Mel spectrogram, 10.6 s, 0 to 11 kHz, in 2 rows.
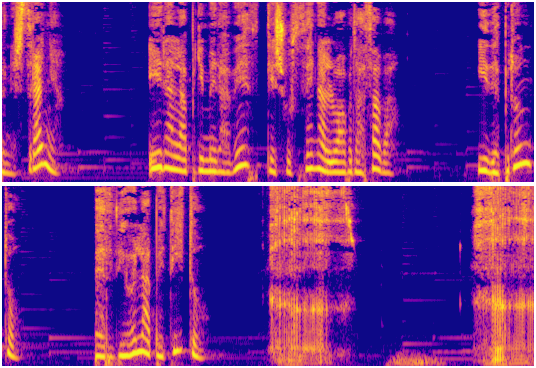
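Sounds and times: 
speech: 0:00.0 - 0:00.7, 0:01.5 - 0:04.0, 0:04.8 - 0:05.6, 0:06.2 - 0:07.4, 0:08.0 - 0:08.2
little sheep snoring: 0:08.0 - 0:08.9, 0:10.0 - 0:10.6.

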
